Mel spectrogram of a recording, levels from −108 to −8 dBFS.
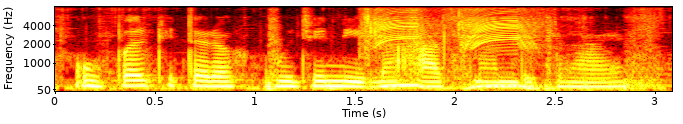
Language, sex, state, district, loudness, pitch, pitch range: Hindi, female, Uttar Pradesh, Budaun, -15 LUFS, 175 Hz, 165-185 Hz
